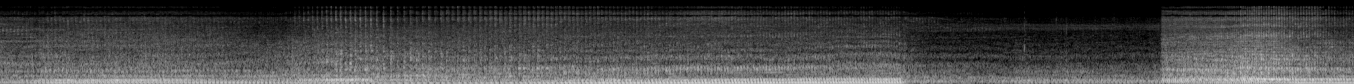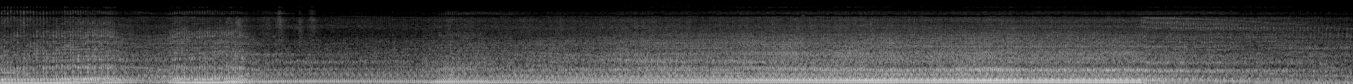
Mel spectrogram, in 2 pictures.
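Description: Modified tractor's diesel engine running as it drives over loose dirt, mostly steady. About nine seconds in it drops away abruptly, then comes back around twelve seconds in with the engine note rising and falling as it revs.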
